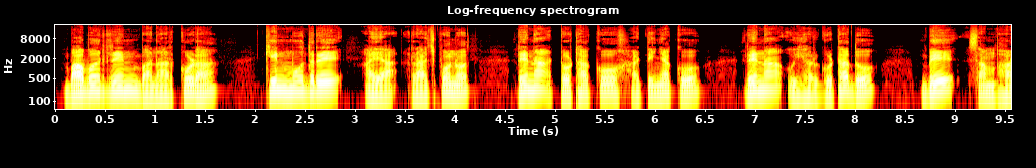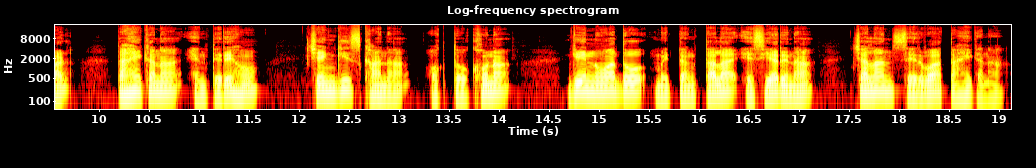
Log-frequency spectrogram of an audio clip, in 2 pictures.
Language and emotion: Santali, neutral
